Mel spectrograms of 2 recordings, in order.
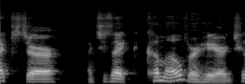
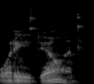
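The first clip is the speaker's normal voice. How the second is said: very low, soft, hushed, barely-there half-whisper; 7 semitones lower, 16 dB quieter than usual. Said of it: "she's, like, whispering".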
